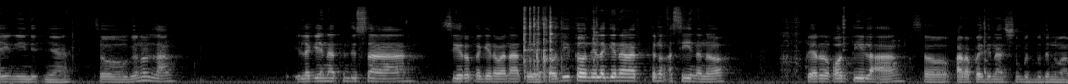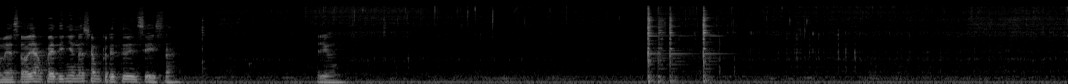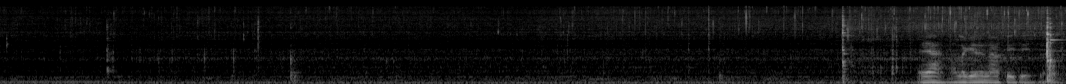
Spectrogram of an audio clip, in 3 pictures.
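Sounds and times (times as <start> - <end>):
eggplant frying in oil: 12.8 - 32.0.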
